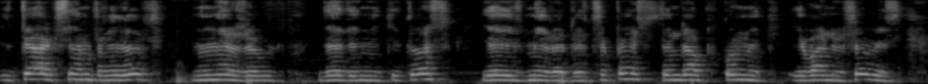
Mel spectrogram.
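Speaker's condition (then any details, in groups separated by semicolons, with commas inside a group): Cerebral palsy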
